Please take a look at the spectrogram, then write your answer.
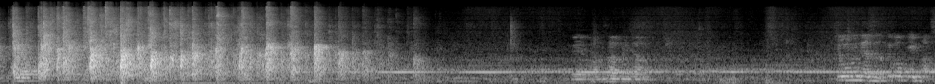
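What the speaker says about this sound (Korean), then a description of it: "정대진 박사님을 뜨거운 박수로 환영해 주십시오" Dense, rhythmic audience clapping welcoming a speaker at a small talk concert, loud and close for about four seconds before fading out, followed by quieter room sound and a short spoken thank-you.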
